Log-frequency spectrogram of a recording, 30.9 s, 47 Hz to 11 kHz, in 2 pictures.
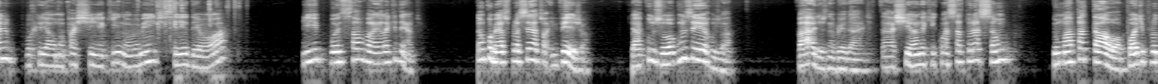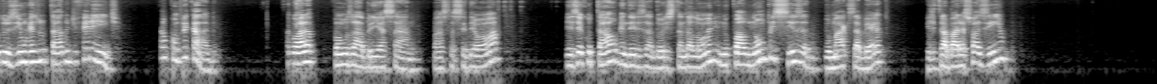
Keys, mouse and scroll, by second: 0.8 click, 1.4 click, 1.9-3.3 typing, 4.6 click, 8.2 click, 9.9-11.3 drag, 17.8 click, 19.3 super+e, 20.7 click, 21.5 click, 22.1 click, 22.2 click, 22.8 click, 24.1 click, 24.3 click.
